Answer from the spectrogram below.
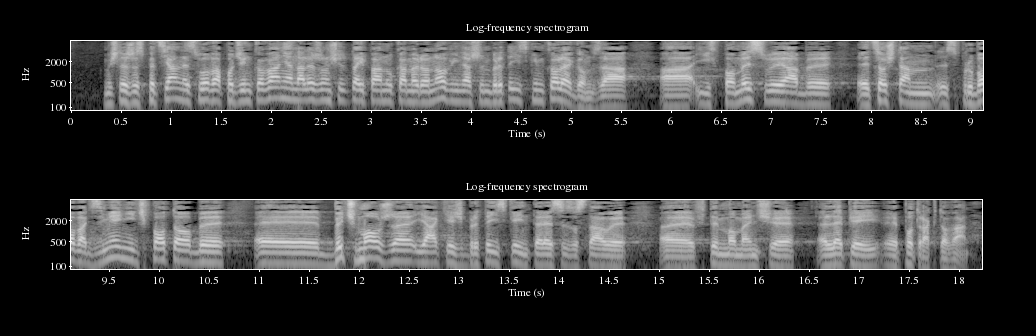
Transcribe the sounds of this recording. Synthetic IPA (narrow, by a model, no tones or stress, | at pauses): mɘɕlɛʐɛspɛt̪sʲjalnɛswɔvapɔd͡ʑɛŋkɔvaɲanalɛʐɔ̃w̃ɕɛt̪ut̪ajpanukamɛɾɔnɔvʲinaʂɘmbɾɘt̪ɘjskʲimkɔlɛɡɔmza | ixpɔmɘswɘabɘt̪sɔɕt̪amspɾubɔvad͡ʑzmʲjeɲit͡ɕpɔt̪ɔbɘ | bɘt͡ɕmɔʐɛjakʲeʑbɾɘt̪ɘjskʲɛint̪ɛɾɛsɘzɔst̪awɘ | ft̪ɘmːɔmɛɲt͡ɕɛ | lɛpʲjejpɔt̪ɾa̰kt̪ɔva̰nɛ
